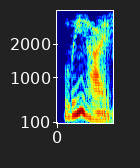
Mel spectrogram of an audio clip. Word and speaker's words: Lehi: L-E-H-I. – Oh, Lehi, just like that. – Yeah, it's Lehi.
